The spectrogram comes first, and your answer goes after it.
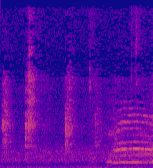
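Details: A pet cat, an owner's first cat, gives one drawn-out, tonal meow that holds level and then fades. Faint indoor room noise and soft voices surround it.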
